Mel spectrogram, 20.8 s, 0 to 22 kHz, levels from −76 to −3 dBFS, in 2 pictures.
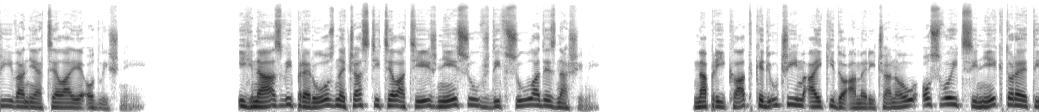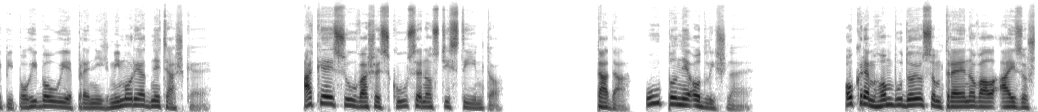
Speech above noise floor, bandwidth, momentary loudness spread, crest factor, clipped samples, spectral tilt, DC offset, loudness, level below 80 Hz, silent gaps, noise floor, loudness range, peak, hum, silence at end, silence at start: over 71 dB; 19.5 kHz; 11 LU; 18 dB; under 0.1%; -5 dB/octave; under 0.1%; -19 LUFS; -58 dBFS; 1.57-2.27 s, 6.11-6.81 s, 12.62-13.33 s, 15.54-16.25 s, 18.03-18.73 s; under -90 dBFS; 3 LU; -2 dBFS; none; 0.05 s; 0 s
